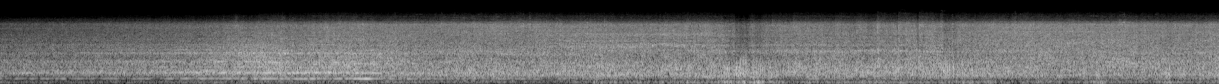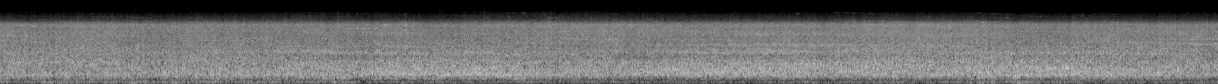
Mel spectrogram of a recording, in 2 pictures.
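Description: A passenger train pulls into a station in Strzelce Opolskie. Its loud, broad rumble and rushing roar fill the whole scene close by and hold steady, with no voices.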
